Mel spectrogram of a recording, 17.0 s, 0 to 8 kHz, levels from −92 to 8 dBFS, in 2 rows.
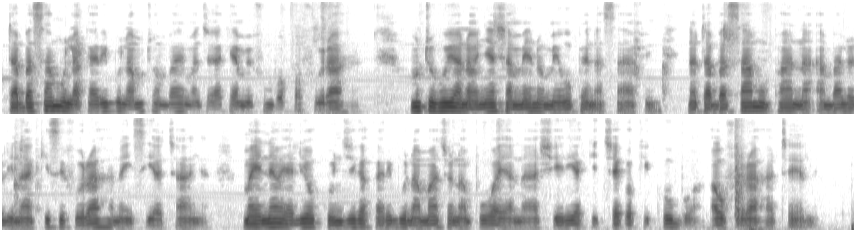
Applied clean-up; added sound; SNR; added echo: none; none; none; none.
